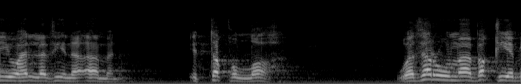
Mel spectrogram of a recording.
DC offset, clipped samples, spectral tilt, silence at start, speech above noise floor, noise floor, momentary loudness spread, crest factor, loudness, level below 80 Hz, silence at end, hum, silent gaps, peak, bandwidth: 0.3%; under 0.1%; -5 dB/octave; 0 s; 33 dB; -61 dBFS; 17 LU; 16 dB; -29 LUFS; -68 dBFS; 0 s; 50 Hz at -65 dBFS; none; -14 dBFS; 10.5 kHz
